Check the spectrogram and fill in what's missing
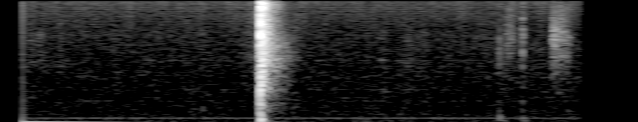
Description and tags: me punching my hand.
you will want to trim this one a bit.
